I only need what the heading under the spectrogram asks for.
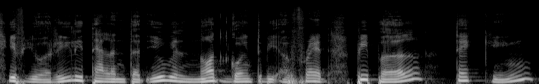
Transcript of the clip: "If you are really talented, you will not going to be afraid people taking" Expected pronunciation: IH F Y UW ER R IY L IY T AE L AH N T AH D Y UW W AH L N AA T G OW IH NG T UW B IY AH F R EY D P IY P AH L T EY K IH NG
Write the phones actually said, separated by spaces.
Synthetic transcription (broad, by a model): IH F Y UW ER R IY L IY T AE L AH N T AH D Y UW W AH L N AA T G OW IH NG T UW B IY AH F R EY D P IY P AH L T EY K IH NG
